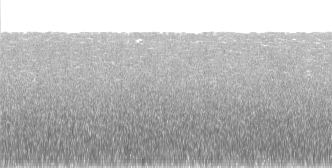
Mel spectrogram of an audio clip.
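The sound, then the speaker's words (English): A steady, loud rush of water pours into a chamber without pause, filling it, a dense continuous roar, with no voices over it. “The chamber is filling with water.”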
